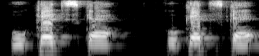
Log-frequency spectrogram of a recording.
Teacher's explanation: Sí que decimos la U, pero muy bajita. Y esta última tenemos doble K, así que hay que hacer pausa.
